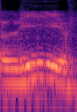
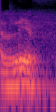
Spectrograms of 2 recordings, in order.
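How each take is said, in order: First: The vowel is held long. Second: The vowel is cut short. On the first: To go away or a holiday. The speaker calls it right. "Jadi bacanya leave" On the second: It means to stay or dwell. The speaker calls it wrong. "tidak dibaca live"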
